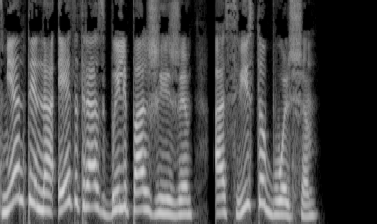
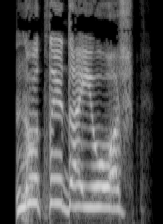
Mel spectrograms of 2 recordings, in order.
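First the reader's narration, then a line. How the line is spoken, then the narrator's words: Laughing loudly. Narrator (Russian): хохотал король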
